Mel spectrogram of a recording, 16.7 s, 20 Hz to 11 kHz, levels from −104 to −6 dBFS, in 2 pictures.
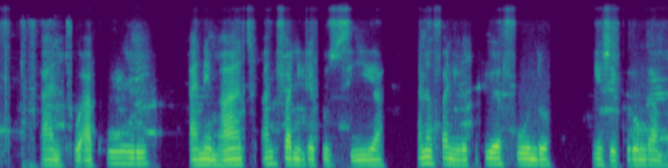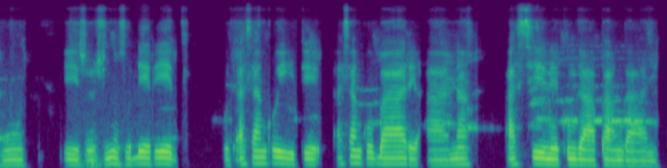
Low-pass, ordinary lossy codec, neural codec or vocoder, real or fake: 7.2 kHz; Opus, 32 kbps; none; real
